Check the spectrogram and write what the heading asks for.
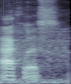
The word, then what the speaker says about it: Aklys: Atlas.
